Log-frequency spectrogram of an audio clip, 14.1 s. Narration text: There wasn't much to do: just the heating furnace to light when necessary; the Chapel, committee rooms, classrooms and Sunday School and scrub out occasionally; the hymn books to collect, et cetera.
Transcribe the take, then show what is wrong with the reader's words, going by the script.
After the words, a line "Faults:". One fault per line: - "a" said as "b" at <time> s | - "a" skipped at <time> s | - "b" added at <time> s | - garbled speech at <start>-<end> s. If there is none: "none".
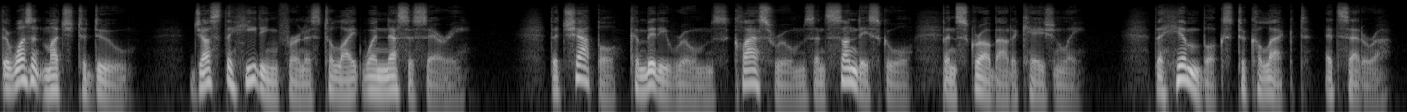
There wasn't much to do: just the heating furnace to light when necessary; the Chapel, committee rooms, classrooms and Sunday School and scrub out occasionally; the hymn books to collect, et cetera.
Faults:
none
